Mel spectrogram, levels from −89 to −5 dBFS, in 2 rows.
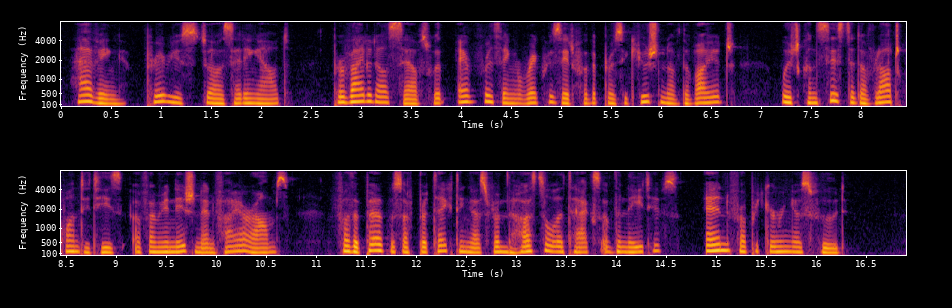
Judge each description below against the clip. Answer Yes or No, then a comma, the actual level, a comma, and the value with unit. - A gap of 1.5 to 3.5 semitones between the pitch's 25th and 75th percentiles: Yes, average, 3.2 semitones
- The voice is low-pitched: No, medium, 175 Hz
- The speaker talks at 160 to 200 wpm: Yes, average, 175 wpm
